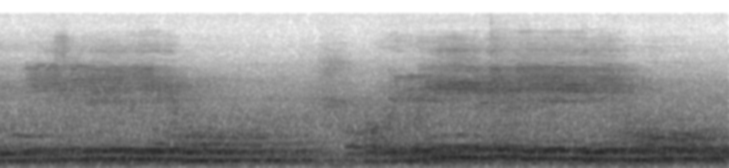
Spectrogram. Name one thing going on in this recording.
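A small choir of elderly women and an elderly man sings together in an echoing hall.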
